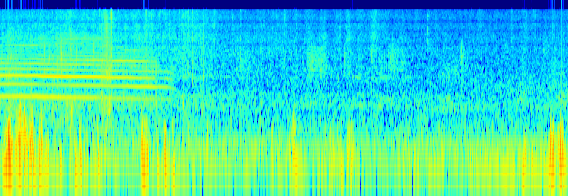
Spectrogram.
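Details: Tabby community cat, an affectionate street cat that loves being petted, gives a clear, steady meow lasting about a second and a half. Soft low thumps and handling noises continue afterward.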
